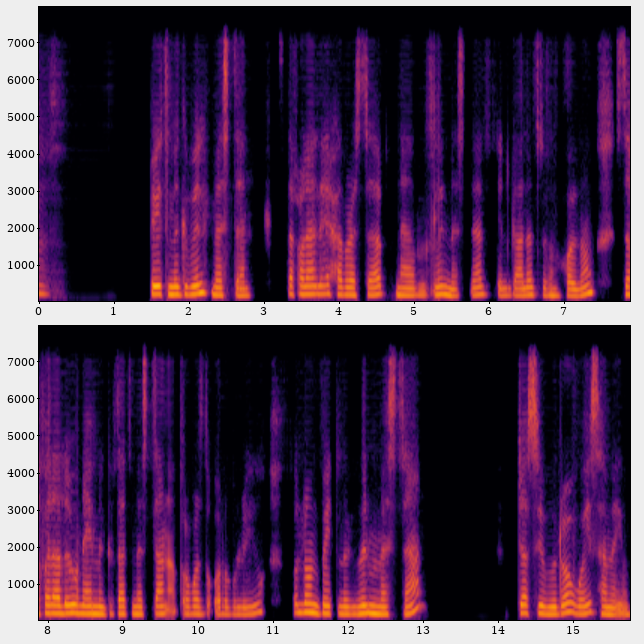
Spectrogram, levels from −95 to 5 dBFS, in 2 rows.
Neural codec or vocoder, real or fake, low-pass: codec, 16 kHz, about 1 kbps, DyCAST, with the encoder's durations; fake; 7.2 kHz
